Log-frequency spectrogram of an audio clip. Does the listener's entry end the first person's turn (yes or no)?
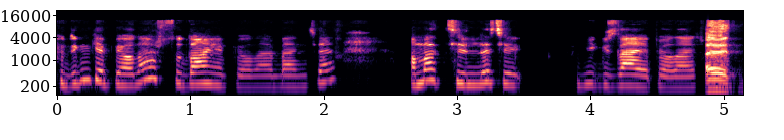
yes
